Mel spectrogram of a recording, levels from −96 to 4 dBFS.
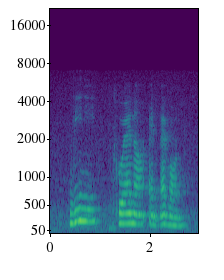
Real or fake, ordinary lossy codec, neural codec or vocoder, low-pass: real; none; none; 7.2 kHz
